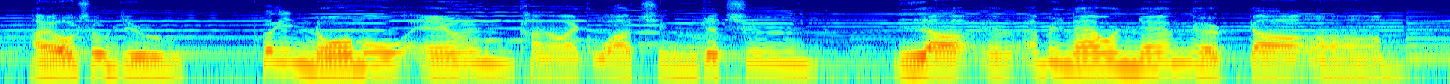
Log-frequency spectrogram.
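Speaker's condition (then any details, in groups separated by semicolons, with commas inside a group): Cerebral palsy; oxygen loss at birth, three months premature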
